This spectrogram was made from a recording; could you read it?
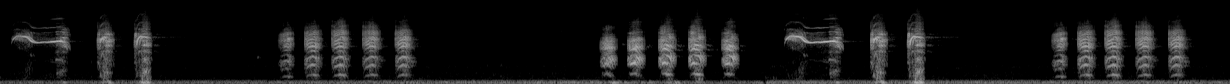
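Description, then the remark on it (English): Snowy owl calls ring out loud: harsh, barking notes in quick bursts of three to five, broken by a high, sliding whistled squeal, all over a steady low background rumble. “We have a second clip of a snowy owl, and we're wondering what is happening here in this sound, if you can kind of help us understand what's going on.”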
